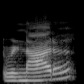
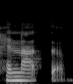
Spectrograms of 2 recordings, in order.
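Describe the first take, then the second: First: It begins with an English R sound. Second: It begins with an H-like sound. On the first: The speaker calls it wrong. "people pronounce my name here Renata" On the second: The speaker calls it right. "the right way to pronounce my my name in Portuguese is Renata"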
